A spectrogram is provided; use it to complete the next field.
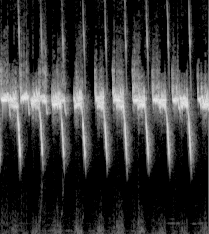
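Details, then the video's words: A young whistling thrush gives very loud, shrill, high calls, about three a second, each a sharp note ending in a quick downward flick, with no other sounds. "suara anakan burung ciung Batu sangat nyaring"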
